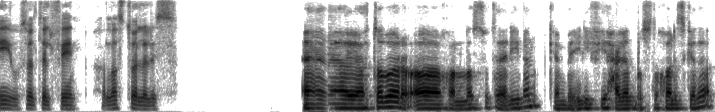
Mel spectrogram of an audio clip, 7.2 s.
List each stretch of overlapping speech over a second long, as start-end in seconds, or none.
none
